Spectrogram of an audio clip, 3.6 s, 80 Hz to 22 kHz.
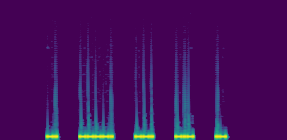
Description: Morse code, heard as a keyed tone, about 53 wpm, spaced as for 24 wpm, 700 Hz. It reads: N9GKA
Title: USA Call Signs - 5 Characters - 4x Character Spacing - 50wpm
